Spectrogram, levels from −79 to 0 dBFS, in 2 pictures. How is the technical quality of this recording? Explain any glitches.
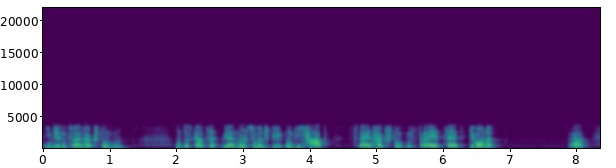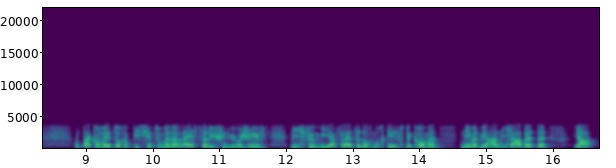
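One glitch stands out, a brief dropout in the speech carried over a G.711 A-law telephone path, whose 300 Hz to 3.4 kHz line band gives it the familiar narrow phone sound.

Packet loss with pitch repetition, 9.54 to 9.56 s, between "kommen wir jetzt auch" and "ein bisschen zu meiner": about 20 ms of audio went missing, which fits a single lost packet. The receiver filled the gap by looping the last pitch period, so the sound briefly holds with a buzzy, repeated quality before the speech resumes.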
